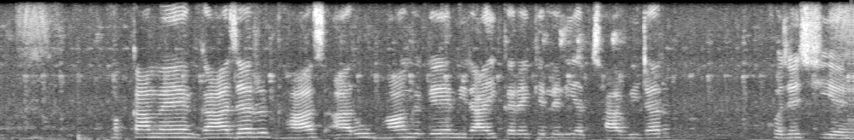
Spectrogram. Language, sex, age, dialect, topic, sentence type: Maithili, female, 31-35, Angika, agriculture, question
